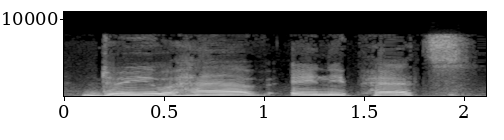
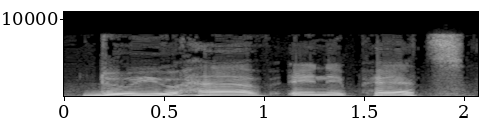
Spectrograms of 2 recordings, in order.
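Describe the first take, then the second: No difference in how they are said.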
